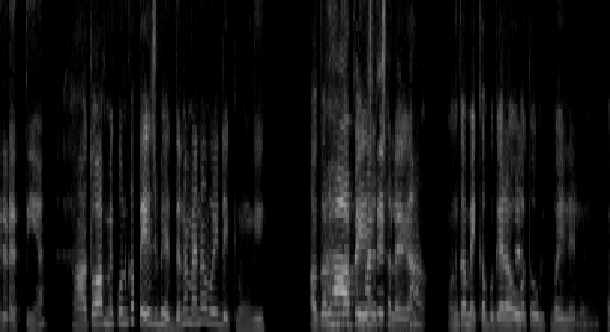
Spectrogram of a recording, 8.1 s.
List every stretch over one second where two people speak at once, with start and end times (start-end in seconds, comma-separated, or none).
4.3-5.5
